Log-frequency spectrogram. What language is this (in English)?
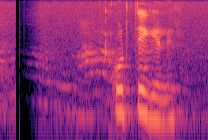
Bangla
